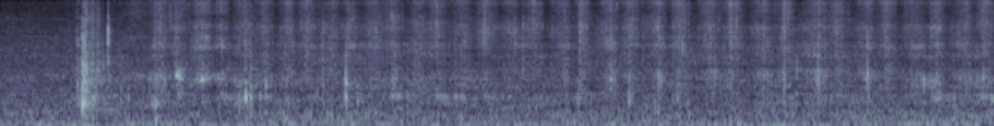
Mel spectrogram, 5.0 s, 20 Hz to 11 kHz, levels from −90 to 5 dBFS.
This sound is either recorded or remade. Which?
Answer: remade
